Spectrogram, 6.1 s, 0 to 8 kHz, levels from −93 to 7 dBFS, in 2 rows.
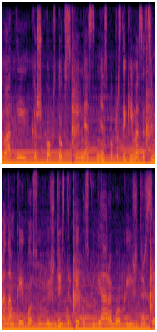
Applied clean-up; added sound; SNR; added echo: none; Musical instrument; -5 dB; none.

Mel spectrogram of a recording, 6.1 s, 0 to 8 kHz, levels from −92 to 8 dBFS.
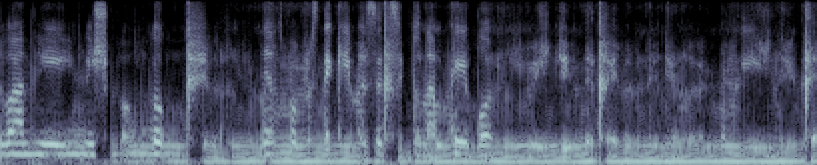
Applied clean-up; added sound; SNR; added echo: neural diffusion model UNIVERSE++.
